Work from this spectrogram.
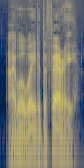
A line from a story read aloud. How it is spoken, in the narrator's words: Lan said flatly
